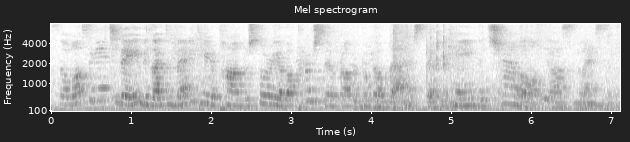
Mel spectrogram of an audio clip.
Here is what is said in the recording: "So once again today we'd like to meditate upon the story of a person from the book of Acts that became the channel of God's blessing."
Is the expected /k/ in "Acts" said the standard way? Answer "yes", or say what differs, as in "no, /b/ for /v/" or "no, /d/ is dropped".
no, /k/ is dropped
